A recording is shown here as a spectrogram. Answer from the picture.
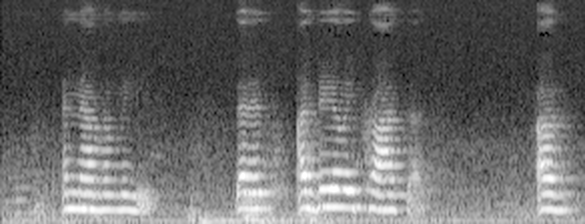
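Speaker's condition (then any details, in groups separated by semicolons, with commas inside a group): Cerebral palsy; diagnosed at 1.5 years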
